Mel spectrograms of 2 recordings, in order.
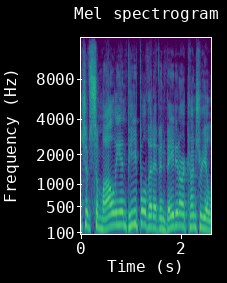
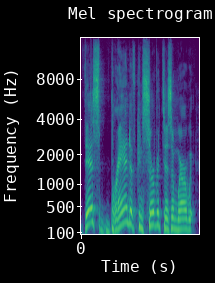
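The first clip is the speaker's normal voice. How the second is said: ordinary talk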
